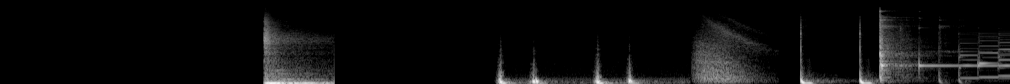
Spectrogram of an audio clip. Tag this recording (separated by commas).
Music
